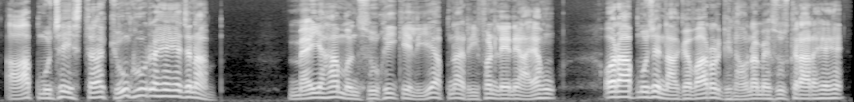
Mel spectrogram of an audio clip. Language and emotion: Urdu, disgusted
